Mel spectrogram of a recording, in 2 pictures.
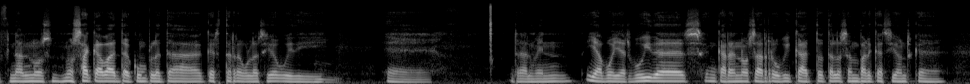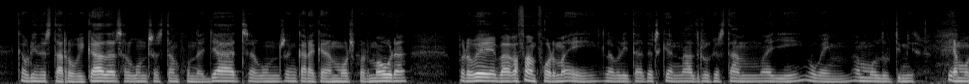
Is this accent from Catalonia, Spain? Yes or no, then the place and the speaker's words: no; Formentera, Balearic Islands, Spain; jo com a formenterer crec que és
